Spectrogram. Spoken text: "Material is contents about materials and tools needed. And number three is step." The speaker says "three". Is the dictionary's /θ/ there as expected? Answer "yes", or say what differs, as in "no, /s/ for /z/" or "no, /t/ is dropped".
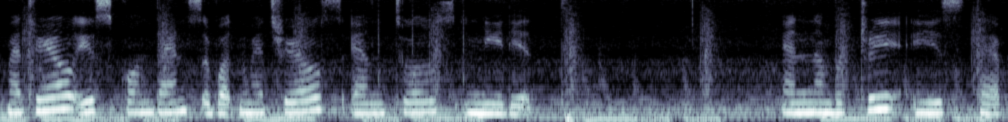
no, /t/ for /θ/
